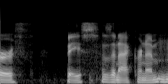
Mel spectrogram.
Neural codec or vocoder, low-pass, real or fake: none; 7.2 kHz; real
